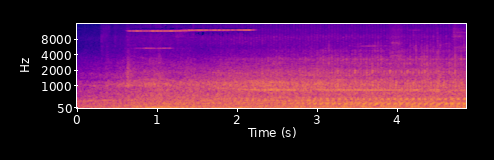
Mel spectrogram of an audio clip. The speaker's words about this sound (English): But what's this? There are lights in the road ahead. Hang on, there's a bus coming.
